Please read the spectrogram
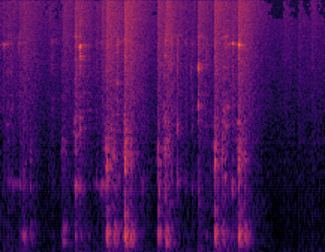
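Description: Typing on a computer keyboard: quiet keystroke clicks in short, irregular bursts, stopping about half a second before the end.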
